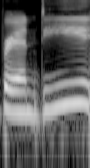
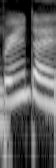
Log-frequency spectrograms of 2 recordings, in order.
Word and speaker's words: Brandeis: acting in the same ways so researchers at brandy university or brandeis randy's randy's thank you i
